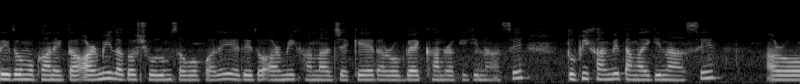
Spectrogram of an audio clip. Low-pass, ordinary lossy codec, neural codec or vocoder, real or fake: 7.2 kHz; none; none; real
